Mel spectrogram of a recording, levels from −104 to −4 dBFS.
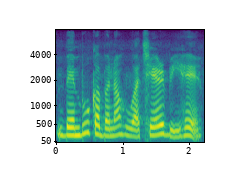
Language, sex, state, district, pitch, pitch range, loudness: Hindi, female, Arunachal Pradesh, Papum Pare, 210 Hz, 190-225 Hz, -14 LUFS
